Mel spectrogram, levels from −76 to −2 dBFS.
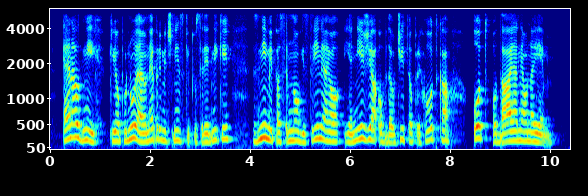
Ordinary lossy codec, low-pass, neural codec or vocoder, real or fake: none; 5.4 kHz; codec, 44.1 kHz, 7.8 kbps, DAC; fake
